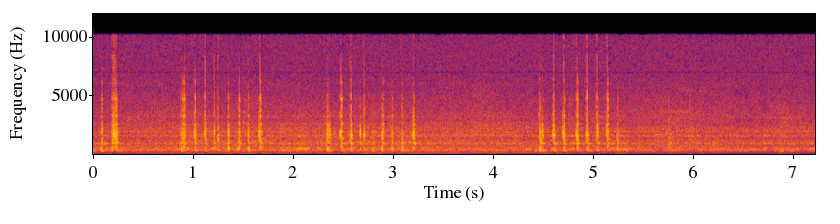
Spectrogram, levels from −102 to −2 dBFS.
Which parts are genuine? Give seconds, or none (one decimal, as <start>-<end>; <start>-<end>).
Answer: 0.0-7.2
